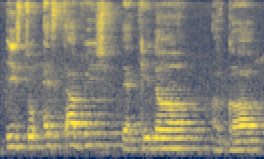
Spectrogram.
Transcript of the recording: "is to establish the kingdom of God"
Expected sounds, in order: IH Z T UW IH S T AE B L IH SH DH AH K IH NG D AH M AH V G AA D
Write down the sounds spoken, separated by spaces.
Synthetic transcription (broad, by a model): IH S T UW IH S T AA B L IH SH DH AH K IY D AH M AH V G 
